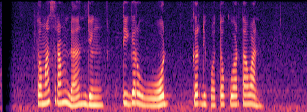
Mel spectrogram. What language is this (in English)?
Sundanese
